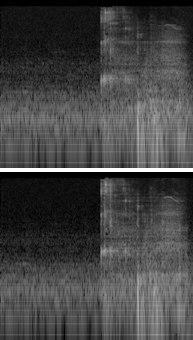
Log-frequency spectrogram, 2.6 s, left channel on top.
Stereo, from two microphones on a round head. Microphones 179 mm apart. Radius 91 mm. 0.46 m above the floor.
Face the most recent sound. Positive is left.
turn(degrees=-25)  # may be behind; listen again after turning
